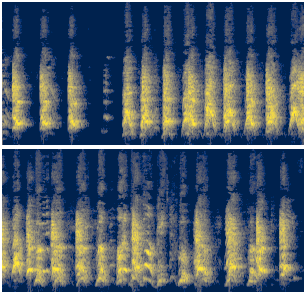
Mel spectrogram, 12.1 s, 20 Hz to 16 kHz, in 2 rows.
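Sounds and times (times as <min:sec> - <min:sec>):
dog barking: 0:00.1 - 0:01.7, 0:02.4 - 0:08.9, 0:09.9 - 0:12.0.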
